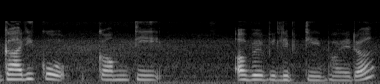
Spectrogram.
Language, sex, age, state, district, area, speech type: Nepali, female, 30-45, West Bengal, Kalimpong, rural, spontaneous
